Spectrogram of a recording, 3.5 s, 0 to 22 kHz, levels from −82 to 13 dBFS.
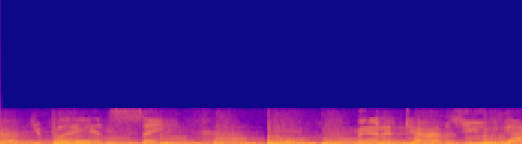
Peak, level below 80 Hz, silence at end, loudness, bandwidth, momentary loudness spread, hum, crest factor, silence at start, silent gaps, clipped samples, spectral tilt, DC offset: -2 dBFS; -18 dBFS; 0 s; -12 LUFS; 5.4 kHz; 4 LU; none; 10 dB; 0 s; none; under 0.1%; -8.5 dB/octave; under 0.1%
